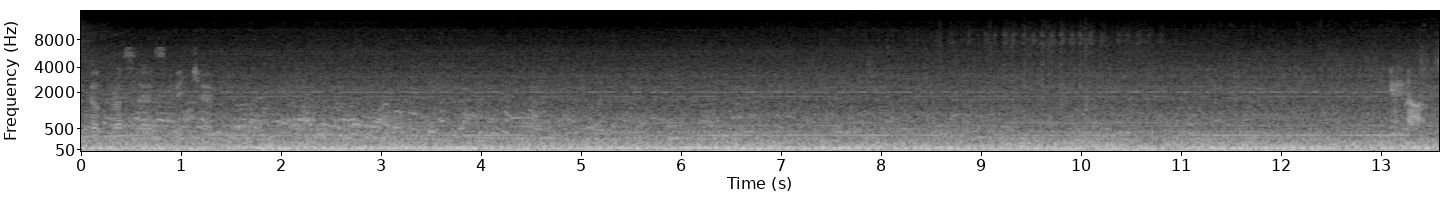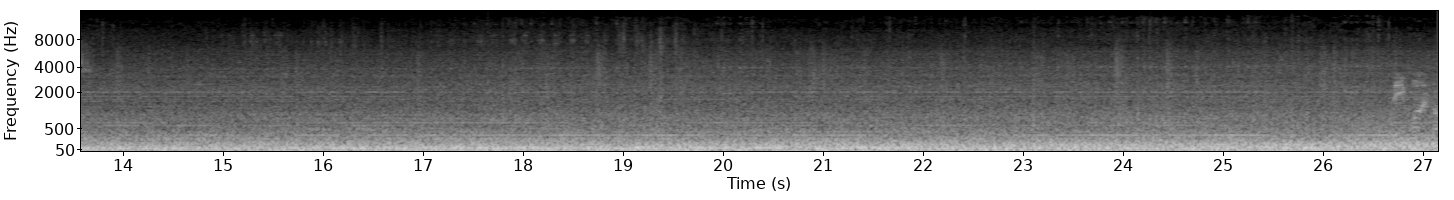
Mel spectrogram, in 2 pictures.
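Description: Airliner engines roaring through the takeoff roll in Microsoft Flight Simulator 2020, a steady, loud low rumble lasting the whole stretch while a voice occasionally talks over it.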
